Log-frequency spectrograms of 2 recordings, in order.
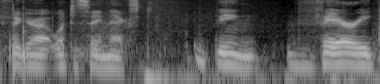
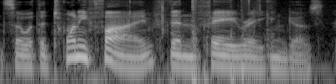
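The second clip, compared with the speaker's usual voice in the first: ordinary talk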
